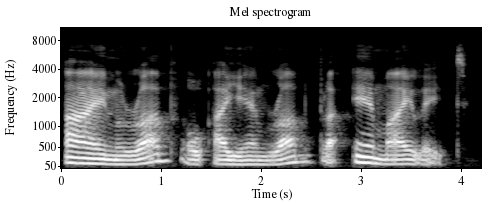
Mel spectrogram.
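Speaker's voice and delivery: very slow, deliberate model phrases; slow contrast examples. Shown as a demonstration. Teacher contrasting statement and question, slowly. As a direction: set the two word orders side by side slowly. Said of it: "o que que a gente vê de diferente".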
